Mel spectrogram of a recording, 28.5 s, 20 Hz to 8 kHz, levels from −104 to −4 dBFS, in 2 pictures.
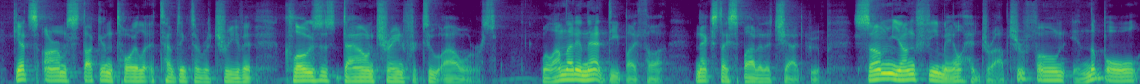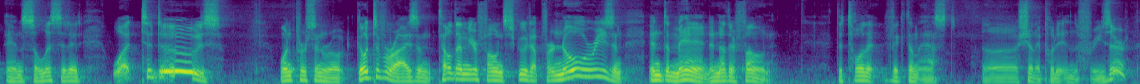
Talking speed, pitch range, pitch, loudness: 160 wpm, 90-125 Hz, 105 Hz, -27 LUFS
